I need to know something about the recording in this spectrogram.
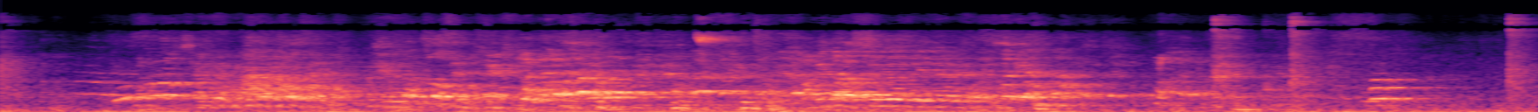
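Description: Men talk and laugh with animation nearby.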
